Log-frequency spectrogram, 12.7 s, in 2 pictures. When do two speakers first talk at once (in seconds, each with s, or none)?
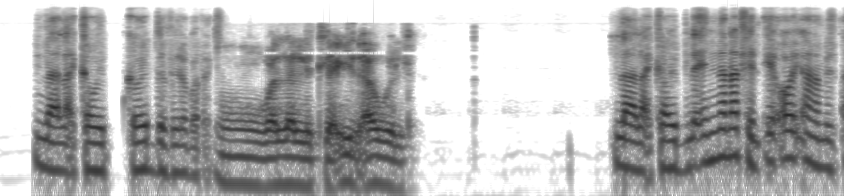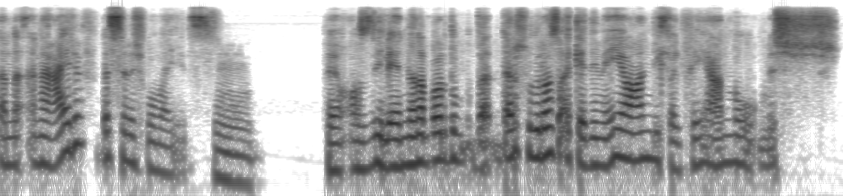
none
